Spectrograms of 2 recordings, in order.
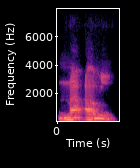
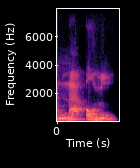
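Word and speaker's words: נעמי: Nah, ini bunyinya bukan ini bacanya bukan Naami. Ini bacanya Naomi.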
